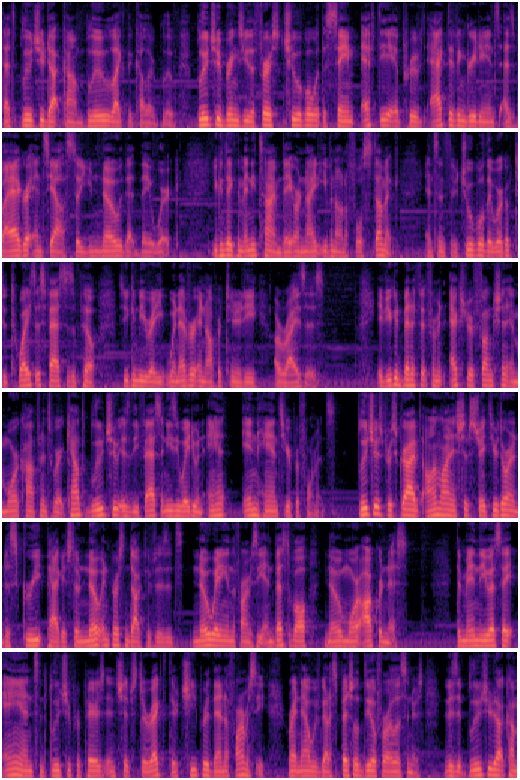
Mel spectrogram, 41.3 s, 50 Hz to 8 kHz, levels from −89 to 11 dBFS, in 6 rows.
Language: English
